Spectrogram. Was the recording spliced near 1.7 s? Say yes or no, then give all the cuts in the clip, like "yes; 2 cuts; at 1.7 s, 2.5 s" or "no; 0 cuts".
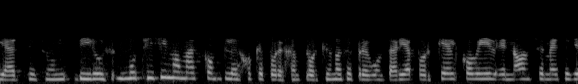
no; 1 cut; at 3.1 s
